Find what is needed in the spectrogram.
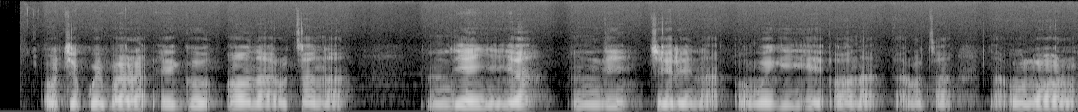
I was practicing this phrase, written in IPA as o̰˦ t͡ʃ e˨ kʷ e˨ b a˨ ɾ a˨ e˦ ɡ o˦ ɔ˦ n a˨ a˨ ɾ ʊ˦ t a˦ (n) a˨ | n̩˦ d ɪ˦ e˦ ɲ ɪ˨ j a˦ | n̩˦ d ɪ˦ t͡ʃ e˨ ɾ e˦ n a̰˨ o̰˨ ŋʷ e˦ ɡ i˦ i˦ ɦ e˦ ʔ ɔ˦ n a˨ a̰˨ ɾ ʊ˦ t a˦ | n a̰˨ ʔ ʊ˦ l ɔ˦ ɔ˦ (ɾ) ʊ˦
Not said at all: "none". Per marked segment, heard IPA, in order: n, ɾ

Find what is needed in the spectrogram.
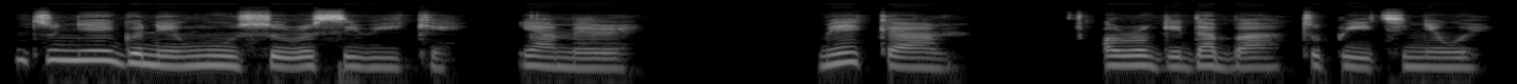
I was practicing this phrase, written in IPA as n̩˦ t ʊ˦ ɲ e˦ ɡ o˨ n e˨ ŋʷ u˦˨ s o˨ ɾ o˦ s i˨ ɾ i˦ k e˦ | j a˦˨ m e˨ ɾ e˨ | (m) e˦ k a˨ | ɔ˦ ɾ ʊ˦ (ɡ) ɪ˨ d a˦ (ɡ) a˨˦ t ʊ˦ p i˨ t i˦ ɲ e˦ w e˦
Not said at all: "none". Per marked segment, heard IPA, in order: m, ɡ, b

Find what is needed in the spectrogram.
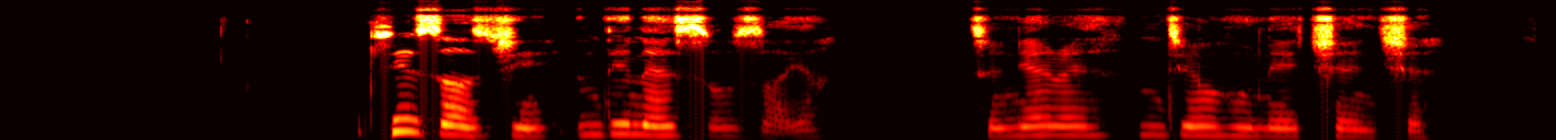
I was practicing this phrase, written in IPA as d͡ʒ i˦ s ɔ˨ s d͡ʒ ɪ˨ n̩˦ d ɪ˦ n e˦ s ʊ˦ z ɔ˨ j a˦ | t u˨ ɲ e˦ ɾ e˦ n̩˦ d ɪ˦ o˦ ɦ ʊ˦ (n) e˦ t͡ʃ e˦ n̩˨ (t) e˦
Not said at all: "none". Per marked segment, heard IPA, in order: n, t͡ʃ

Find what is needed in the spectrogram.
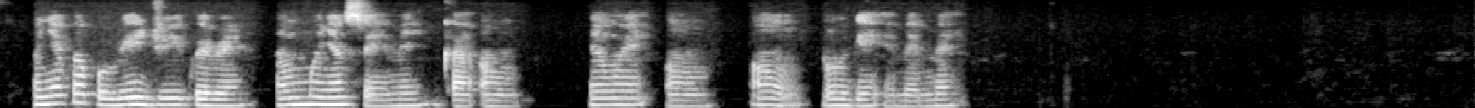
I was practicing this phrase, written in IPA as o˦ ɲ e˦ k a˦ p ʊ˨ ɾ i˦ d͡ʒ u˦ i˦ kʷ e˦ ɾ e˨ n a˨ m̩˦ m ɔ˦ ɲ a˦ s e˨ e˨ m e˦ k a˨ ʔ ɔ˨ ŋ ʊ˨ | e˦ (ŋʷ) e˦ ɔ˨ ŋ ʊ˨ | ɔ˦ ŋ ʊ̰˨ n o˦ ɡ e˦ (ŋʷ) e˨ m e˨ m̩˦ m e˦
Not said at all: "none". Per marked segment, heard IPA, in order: ŋʷ, none

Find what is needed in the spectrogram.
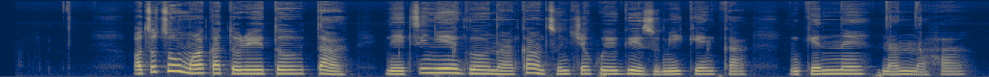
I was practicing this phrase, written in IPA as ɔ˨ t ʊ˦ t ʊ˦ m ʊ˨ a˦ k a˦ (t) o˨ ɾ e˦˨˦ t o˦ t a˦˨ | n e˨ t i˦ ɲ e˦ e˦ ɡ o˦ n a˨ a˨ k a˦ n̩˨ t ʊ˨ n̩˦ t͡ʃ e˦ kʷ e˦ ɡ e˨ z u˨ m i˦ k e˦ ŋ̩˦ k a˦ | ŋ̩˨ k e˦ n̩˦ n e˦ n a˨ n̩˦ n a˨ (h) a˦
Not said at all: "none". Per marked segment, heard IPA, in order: t, h

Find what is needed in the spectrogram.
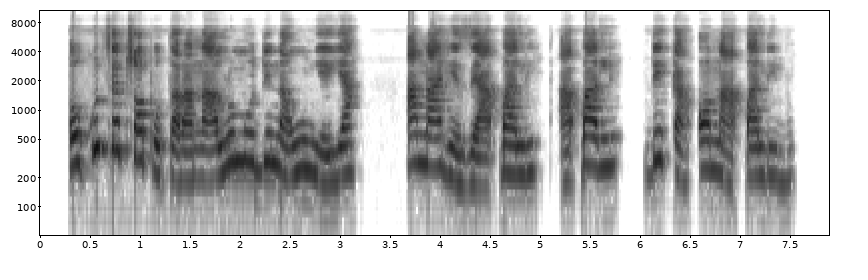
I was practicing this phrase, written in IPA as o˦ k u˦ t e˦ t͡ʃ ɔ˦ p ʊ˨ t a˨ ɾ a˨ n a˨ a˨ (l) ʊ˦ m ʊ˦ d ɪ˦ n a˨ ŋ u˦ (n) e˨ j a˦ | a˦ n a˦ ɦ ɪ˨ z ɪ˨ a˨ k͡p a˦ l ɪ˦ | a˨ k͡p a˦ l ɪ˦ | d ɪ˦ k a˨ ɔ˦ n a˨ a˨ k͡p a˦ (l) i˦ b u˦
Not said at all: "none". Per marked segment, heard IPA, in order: l, ɲ, l

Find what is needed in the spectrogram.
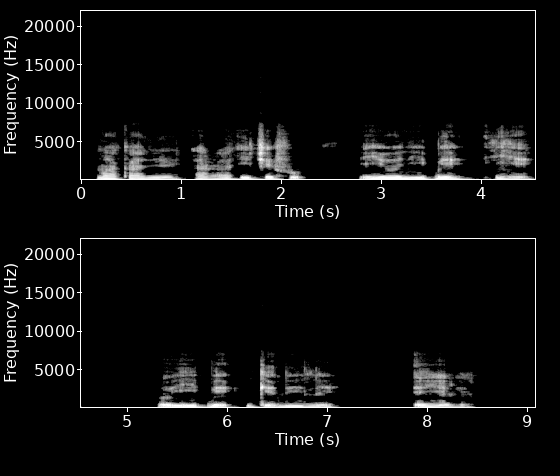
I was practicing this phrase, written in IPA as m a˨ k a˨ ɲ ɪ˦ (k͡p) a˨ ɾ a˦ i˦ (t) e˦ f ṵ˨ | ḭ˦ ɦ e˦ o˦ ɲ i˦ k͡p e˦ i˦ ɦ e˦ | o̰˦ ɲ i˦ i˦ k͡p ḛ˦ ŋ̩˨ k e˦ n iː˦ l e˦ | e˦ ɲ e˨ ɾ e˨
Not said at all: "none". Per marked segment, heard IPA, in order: none, t͡ʃ

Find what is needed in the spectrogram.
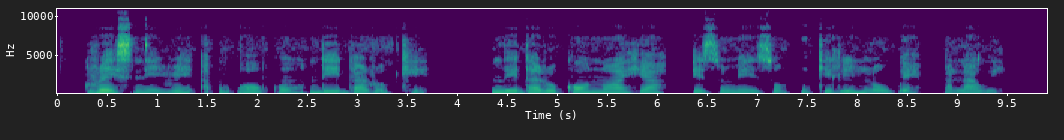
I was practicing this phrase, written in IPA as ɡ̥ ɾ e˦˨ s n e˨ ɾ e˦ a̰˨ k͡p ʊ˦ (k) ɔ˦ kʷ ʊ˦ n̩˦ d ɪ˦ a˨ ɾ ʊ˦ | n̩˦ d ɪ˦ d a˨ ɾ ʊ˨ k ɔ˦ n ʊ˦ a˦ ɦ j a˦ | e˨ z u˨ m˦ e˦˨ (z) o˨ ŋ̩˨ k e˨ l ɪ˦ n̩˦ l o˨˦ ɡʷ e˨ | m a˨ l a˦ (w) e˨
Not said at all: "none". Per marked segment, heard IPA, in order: k͡p, z, w

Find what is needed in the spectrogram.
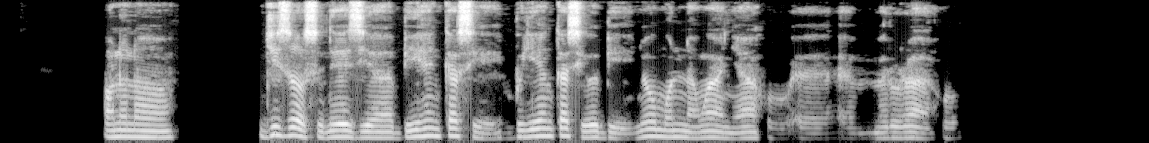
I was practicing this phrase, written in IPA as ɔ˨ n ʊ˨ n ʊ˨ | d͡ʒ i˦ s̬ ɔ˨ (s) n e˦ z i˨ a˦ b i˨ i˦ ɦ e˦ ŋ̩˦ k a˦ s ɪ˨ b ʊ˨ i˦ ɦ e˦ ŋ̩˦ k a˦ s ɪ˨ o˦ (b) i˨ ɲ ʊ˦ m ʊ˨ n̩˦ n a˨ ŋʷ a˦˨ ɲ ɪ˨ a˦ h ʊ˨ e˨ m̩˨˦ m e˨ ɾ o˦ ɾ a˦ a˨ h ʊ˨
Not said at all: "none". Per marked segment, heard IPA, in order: s, b

